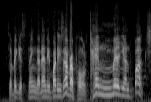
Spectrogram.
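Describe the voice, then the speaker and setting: A man's voice: a little high, sing-song, quick pace. An actor playing a scheming gangster boss in a 1940s radio drama, talking in a hard, clipped tough-guy manner. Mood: menacing. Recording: dull old radio broadcast.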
